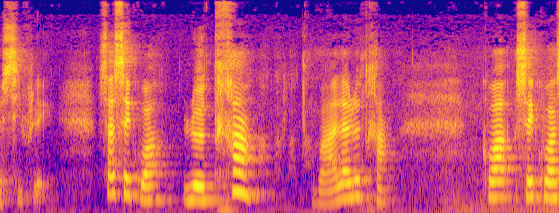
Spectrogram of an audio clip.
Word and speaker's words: train: Le train, AIN se prononce 1.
